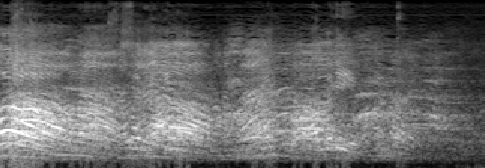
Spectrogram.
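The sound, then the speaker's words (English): A conference audience chants a loud salawat in unison, many voices merging into a dense, sustained chorus that swells and dips over several phrases before trailing off at the end. “Please welcome him with a loud salawat.”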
